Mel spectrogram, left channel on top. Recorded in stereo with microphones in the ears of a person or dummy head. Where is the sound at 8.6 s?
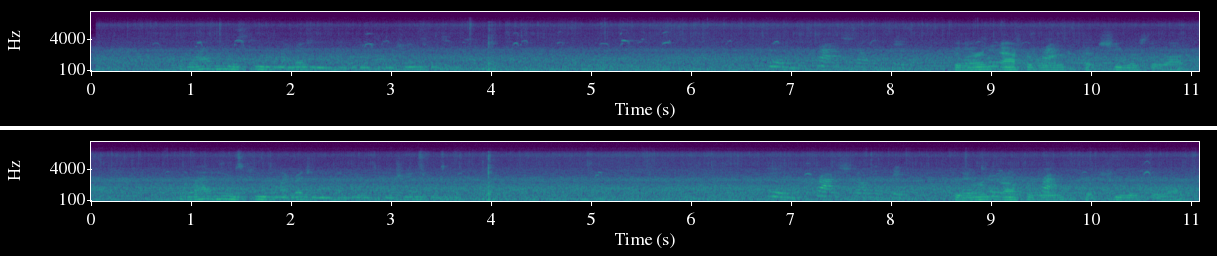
30° left (ahead or behind), 0.8 m.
